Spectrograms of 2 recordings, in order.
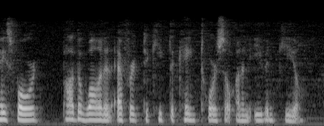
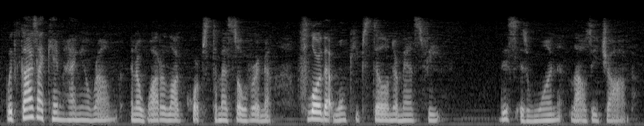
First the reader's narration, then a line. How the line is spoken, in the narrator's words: muttered darkly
